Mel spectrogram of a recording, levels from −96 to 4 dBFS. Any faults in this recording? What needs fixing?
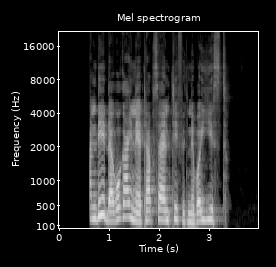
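The output device went idle during the half-second of silence at the start and had not woken or relocked by the time speech arrived, a clipped start after a pause. The first 121 ms, from 0.50 to 0.62 s, is swallowed, so "ko kainet ab scientific" bursts abruptly out of silence with its opening sounds missing. To prevent the clipped onset, keep the output stream active through silence, or send a short lead-in of low-level signal before playback resumes.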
